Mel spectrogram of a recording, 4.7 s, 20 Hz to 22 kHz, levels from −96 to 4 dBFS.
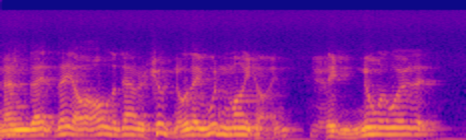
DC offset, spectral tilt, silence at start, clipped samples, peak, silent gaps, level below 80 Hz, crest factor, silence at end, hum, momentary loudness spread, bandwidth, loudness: under 0.1%; -8 dB/octave; 0 s; under 0.1%; -8 dBFS; none; -56 dBFS; 14 dB; 0.3 s; none; 15 LU; 15.5 kHz; -22 LUFS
